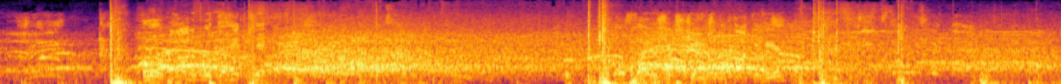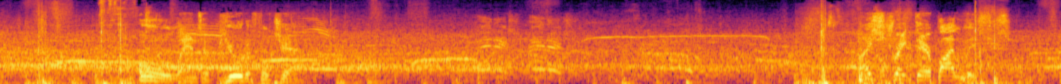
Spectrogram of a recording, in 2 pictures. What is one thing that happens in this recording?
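Kicks and punches land with sharp thuds.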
